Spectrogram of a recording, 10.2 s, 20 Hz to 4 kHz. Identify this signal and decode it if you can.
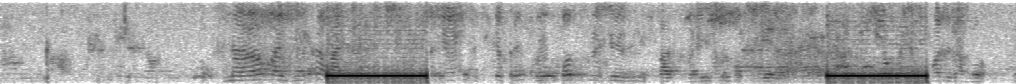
Ringback tone (Europe, 425 Hz), with speech.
